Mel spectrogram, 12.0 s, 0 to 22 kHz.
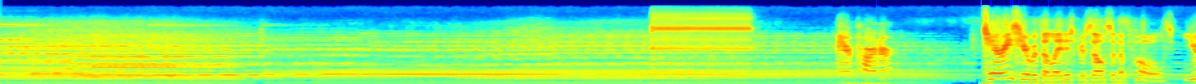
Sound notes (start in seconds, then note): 6.5 intercom buzzing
